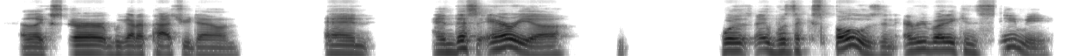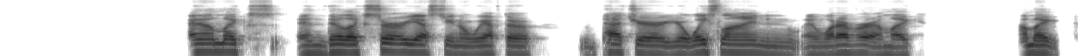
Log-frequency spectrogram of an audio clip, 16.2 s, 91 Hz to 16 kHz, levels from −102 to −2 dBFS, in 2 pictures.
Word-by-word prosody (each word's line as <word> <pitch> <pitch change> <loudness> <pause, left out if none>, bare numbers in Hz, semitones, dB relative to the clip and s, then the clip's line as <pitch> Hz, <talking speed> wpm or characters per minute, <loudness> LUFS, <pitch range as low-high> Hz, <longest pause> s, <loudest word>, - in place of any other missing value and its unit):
and, 110 - -3
like, 105 - -1
"Sir, 130 0 +5
we 115 - -7
gotta 115 -2 +2
pat 110 - +1
you 110 - -7
down." 105 -1 -4 0.6
And 125 -3 -2 0.5
in 140 0 -2
this 190 0 +4
area 120 - +5 1.2
was 155 0 +3
it 165 -3 -1
was 145 +1 -1
exposed 120 - +4
and 110 - -10
everybody 170 +2 +3
can 145 -4 -9
see 205 - -7
me. 100 - -7 1.6
And 145 - -1
I'm, 145 0 -2
like, 145 -1 -2
"s" - - -14 0.2
and 125 0 -8
they're, 140 0 +1
like, 135 -1 +2
"Sir, 150 -2 0
yes, 135 -1 -1
you 125 - -6
know, 115 -1 -5
we 120 +2 -3
have 120 0 -3
to 115 -1 -2 0.5
pat 135 -1 -1
your 125 -2 0
your 115 0 -3
waistline 135 0 -2
and 110 -2 -12
and 115 0 -9
whatever." 130 +2 +1
I'm 110 0 -4
like 110 0 -4 0.8
I'm 120 +1 -4
like 125 -5 -1
130 Hz, 170 wpm, -23 LUFS, 115-145 Hz, 1.6 s, Sir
